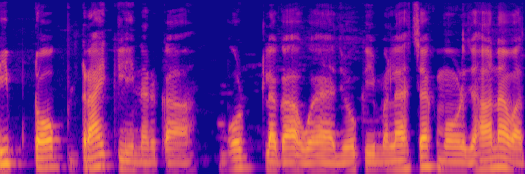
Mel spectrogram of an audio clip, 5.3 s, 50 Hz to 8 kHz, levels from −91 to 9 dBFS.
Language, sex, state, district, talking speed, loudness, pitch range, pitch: Hindi, male, Bihar, Jahanabad, 170 wpm, -18 LUFS, 95-125 Hz, 100 Hz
